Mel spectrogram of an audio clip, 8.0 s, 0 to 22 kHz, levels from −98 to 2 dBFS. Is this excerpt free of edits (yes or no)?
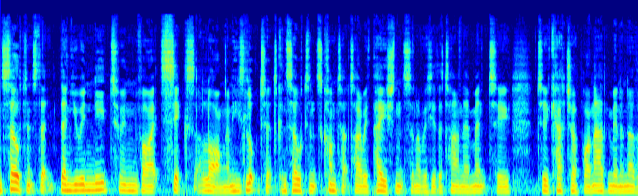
yes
